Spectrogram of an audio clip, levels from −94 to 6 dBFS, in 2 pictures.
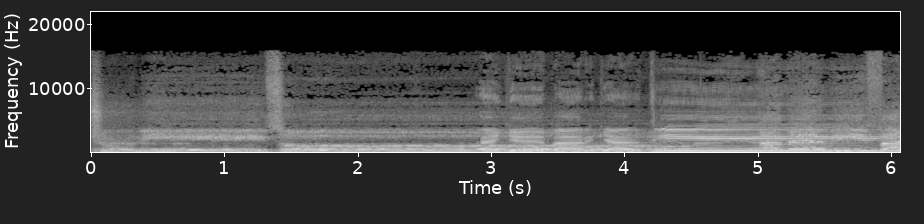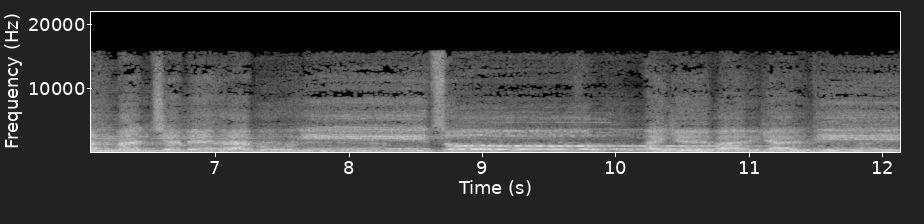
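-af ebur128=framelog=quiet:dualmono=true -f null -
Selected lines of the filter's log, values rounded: Integrated loudness:
  I:         -12.8 LUFS
  Threshold: -22.8 LUFS
Loudness range:
  LRA:         3.2 LU
  Threshold: -32.4 LUFS
  LRA low:   -13.8 LUFS
  LRA high:  -10.6 LUFS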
